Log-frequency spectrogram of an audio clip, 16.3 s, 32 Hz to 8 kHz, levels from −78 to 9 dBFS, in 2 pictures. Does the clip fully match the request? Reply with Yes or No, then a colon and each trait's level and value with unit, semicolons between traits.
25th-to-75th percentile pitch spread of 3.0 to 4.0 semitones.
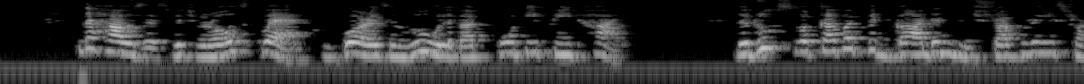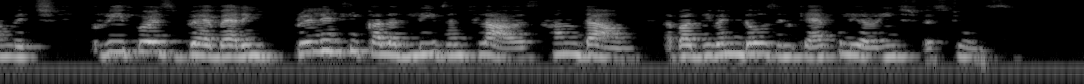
Yes: average, 3.7 semitones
